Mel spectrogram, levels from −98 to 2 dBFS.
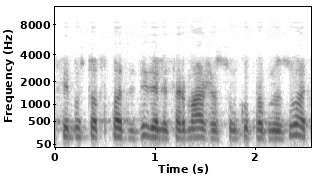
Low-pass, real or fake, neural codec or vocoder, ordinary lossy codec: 10.8 kHz; real; none; MP3, 48 kbps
